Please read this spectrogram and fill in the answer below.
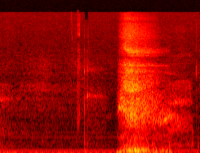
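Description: A man sighs once, a short breathy exhale just over a second in, after a quiet pause.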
